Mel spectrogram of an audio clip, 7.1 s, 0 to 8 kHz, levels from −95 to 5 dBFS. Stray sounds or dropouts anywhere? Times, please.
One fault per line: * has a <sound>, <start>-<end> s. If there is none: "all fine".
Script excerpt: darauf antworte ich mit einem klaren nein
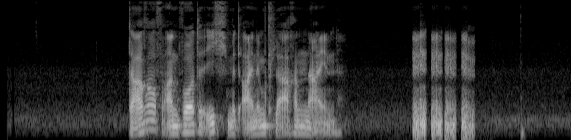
* has a laugh, 5.2-5.9 s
